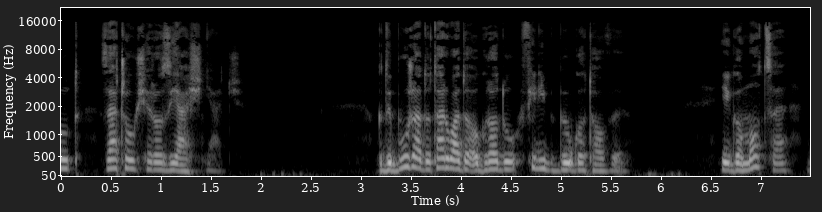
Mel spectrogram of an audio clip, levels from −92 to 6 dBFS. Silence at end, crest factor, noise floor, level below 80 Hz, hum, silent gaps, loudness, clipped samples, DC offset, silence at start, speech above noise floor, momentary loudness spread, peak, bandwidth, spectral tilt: 0.25 s; 18 dB; -81 dBFS; -76 dBFS; none; none; -35 LUFS; under 0.1%; under 0.1%; 0 s; 46 dB; 11 LU; -18 dBFS; 16 kHz; -4.5 dB/octave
